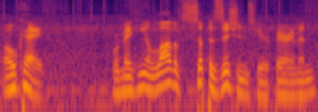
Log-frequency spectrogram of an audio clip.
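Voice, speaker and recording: An actor playing an inquisitive, skeptical investigator in old-time radio drama style. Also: male voice, medium pitch, lively intonation, quick pace, a bit bright, close to an everyday voice. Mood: pondering. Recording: echoey room, faint noise.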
